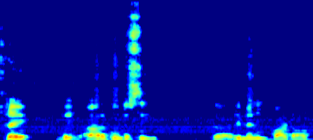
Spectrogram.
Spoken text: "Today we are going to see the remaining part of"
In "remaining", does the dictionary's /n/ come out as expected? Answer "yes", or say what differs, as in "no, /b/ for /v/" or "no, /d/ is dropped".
yes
